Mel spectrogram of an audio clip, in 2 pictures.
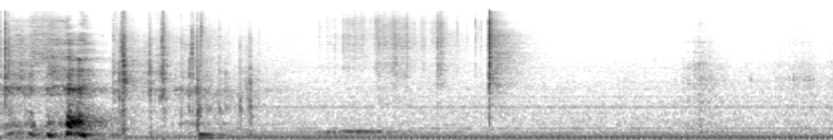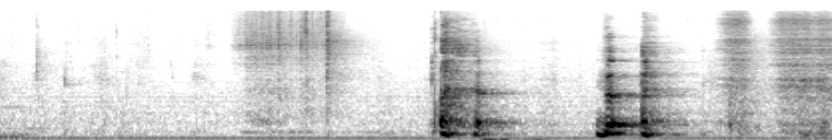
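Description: Crunching and chewing of an Umaibo puffed corn snack stick close to the microphone, in scattered crisp crackles. A low steady hum stops about halfway through, and a few short muffled vocal sounds come near the end.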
